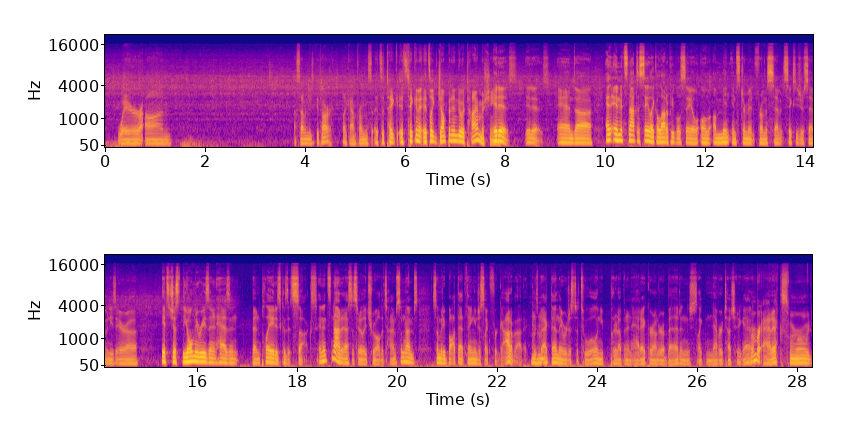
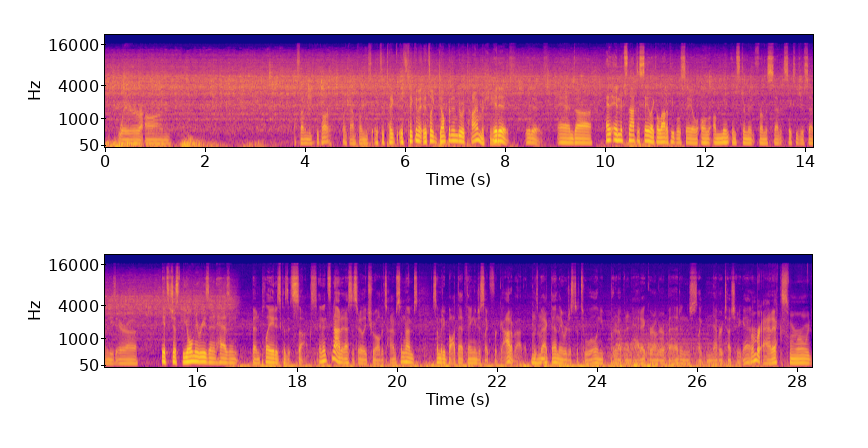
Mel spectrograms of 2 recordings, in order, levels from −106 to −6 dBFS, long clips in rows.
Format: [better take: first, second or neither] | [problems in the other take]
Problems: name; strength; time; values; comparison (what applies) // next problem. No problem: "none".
first | rain or running water; loud; throughout; 7 dB below the speech; faint in the first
